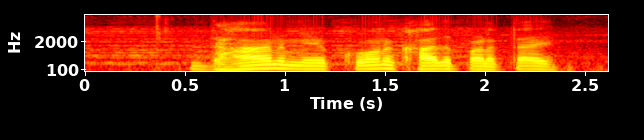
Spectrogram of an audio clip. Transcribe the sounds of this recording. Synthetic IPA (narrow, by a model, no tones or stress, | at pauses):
d̪ʱaːnmẽkɔːnkʰaːd̪pəɽ̤t̪aɦɛː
